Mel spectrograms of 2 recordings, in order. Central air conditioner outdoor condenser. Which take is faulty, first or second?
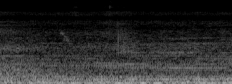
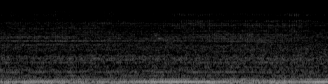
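second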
